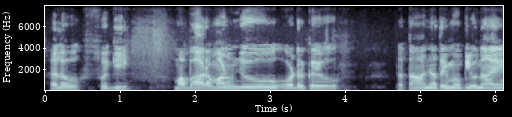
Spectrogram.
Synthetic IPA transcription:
hɛloːsɐɡiː | mãːɓaːɾamaːɳ̤unɪ̆d͡ʑoːɔːɾɖəɾkɐjo | t̪ɐt̪ɐʋ̤ãɐɲãt̪aːĩmɔːklijonaːɦẽː

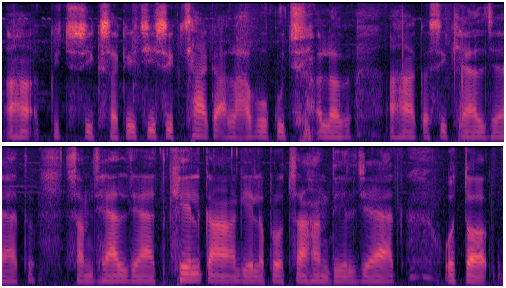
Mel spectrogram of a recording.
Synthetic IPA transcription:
ə̰ɦã̰kit͡ʃʰsikʰsəkɛt͡ʃʰisikt͡ʃʰakeəlabokut͡ʃʰələɡə̰ɦãkesikʰald͡ʒaet̪səmd͡ʒʱald͡ʒaet̪kʰelkaãɡeləpɾot̪saɦənd̪eld͡ʒaet̪ʰot̪ə

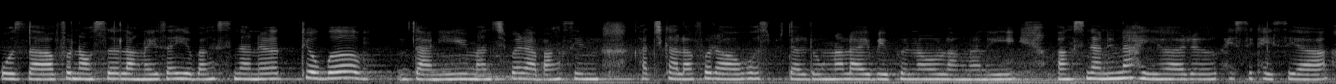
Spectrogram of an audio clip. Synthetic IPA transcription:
ɔzapʰɯɾnawsɯlaŋnajzajɯbaŋsinanɯtʰewbɯ | danimansibaɾabaŋsinkʰatʰi̥kʰalapʰɯɾawhɔspi̥taldɔŋnalajbepʰɯɾnawlaŋnanɯjbaŋsinanɯnaɦajɯaɾɯkʰajsekʰajsea

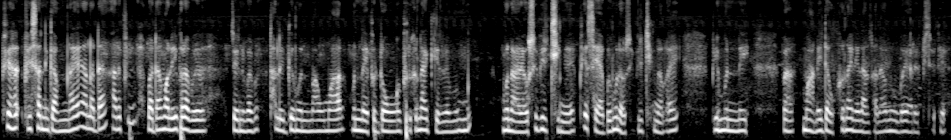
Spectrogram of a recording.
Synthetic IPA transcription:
pʰpʰesaniɡamnajaladaːɾɯpʰbadamalɯjpʰɯɾabɯ | zenbatʰaleɡɯmɯnmamamɯnːajpʰɯɾdɔŋɯpʰɯɾkʰɯnaɡiɾɯ | mɯnaɾawsɯbiɾitʰiŋɯpʰesajabɯmɯnɾawsɯbiɾitʰiŋnalaj | b̥imɯnːɯj | b̥amanajdawkʰɯnajnajnazanajnubajaɾepʰi̥sɯkʰɯ

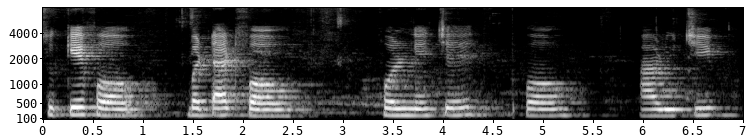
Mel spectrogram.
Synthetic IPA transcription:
sukefɔwbəʈaʈfɔw | foɾnet͡ɕefɔw | aɭut͡ɕik

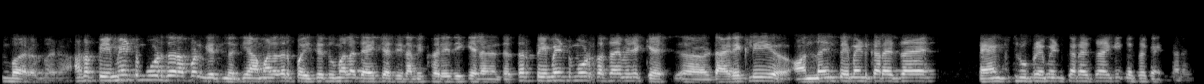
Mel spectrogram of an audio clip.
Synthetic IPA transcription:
bəɾəbəɾə̰at̪apemeɳʈmoɽd͡zəɾapəɳɡʱet̪ləːk̬iːam̤alad͡z̪əɾpəjset̪̬um̤alad̪jajt͡ɕeət̪iːlam̤iːkʰəɾed̪iːkeljanənt̪əɾt̪əɾpemeɳʈmoɽkəsaɦem̤əɳd͡zekɛɕɖajɾek̚ʈliːɔnlainpemeɳʈ̚kəɾajt͡saɦe | ʈɛ̃ŋkt̪ʰɾuːpɾemeɳʈ̚kəɾajt͡saɦek̬iːkəsəːʈãk̚kəɾajt͡s

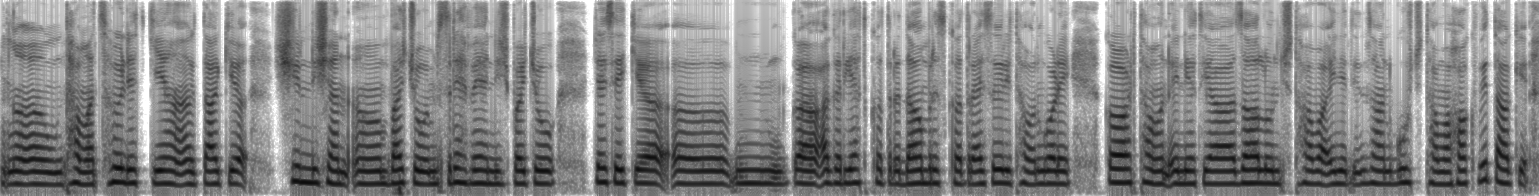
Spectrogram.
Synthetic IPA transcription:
t̪ʰaːʋãːt͡sʰəːnʲit̪ʰkiãt̪aːki | ʃinːiʃɐnbɐt͡ʃoːmʲsɾeɦʋeɦnit͡ʃʰbɐt͡ʃoː | d͡ʒɐseːki | kɐɡɐɾjɐt̪ʰkʰət̪ɾɐd̪aːmɾiskʰət̪ɾaːjsəːɾit̪ʰaʋɐnɡɔɽekaːʈʰt̪ʰaːʋɐnənɐt̪ʰjaːzaːlont͡ʃʰu̥t̪ʰaʋãːənɐt̪ʰinsaːnɡut͡ʃʰt̪ʰaʋãːɦɐkʰʋit̪aːki

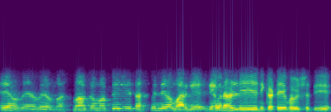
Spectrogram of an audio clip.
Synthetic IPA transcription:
eːjɐmeːjmejɐmɐsmaːkɐmɐpit̪ɐsminjɐmaːɾɡed̪eːʋɐnɐɦɐɭːinikɐʈeːbʱɐʋiʃjɐt̪i

